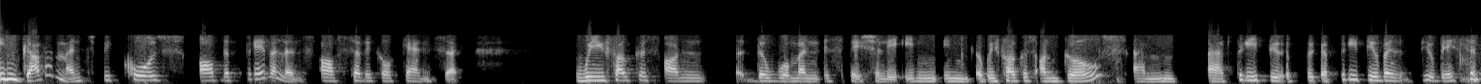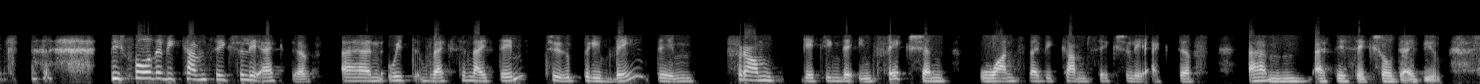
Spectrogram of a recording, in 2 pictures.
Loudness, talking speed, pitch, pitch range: -19 LUFS, 105 wpm, 160 Hz, 145-195 Hz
